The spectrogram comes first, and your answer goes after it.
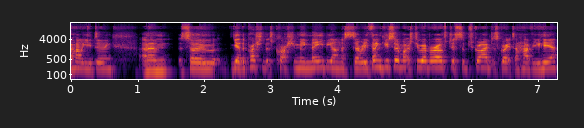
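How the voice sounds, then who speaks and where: Speaking at a fairly quick pace with a southern English accent, a man's high-pitched voice has a bright, sharp tone and fairly even intonation. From southern England, near Brighton. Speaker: podcast host. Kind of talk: live stream chat. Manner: casual, chatty.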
